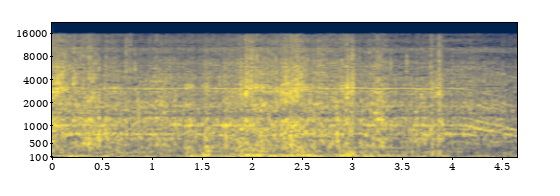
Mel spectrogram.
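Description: An electric mixer whips cream for a Black Forest cake filling, giving a steady, continuous whirring drone with a broad hiss that holds fairly evenly throughout, close up and with no talking.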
